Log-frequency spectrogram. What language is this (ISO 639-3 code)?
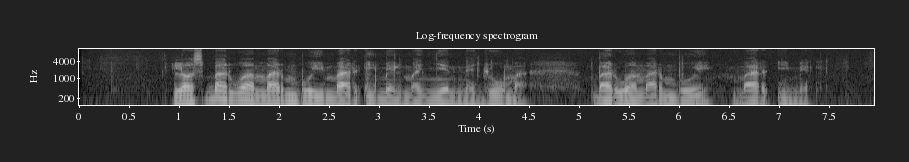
luo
